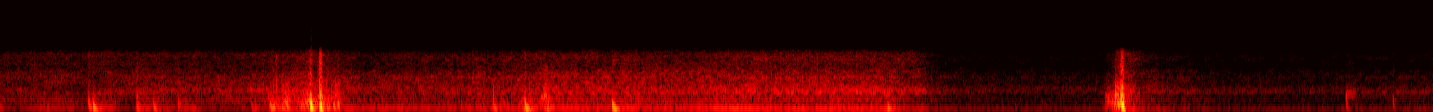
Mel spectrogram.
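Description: David Brown tractor engine running steadily under load as the tractor pulls, with several sharp knocks over it, the loudest about one and a half seconds in. The engine sound cuts off suddenly after about four and a half seconds, and one more knock follows.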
